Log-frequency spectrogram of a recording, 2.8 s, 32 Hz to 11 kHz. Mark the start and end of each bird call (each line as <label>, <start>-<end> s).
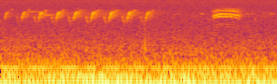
Hawaii Amakihi (Chlorodrepanis virens), 0.0-1.6 s
Hawaii Amakihi (Chlorodrepanis virens), 2.1-2.4 s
